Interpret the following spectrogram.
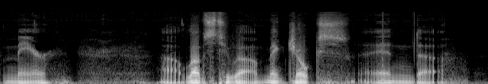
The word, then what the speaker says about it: Maher: mayor or bill maher who pronounces it mayor loves to make jokes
